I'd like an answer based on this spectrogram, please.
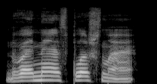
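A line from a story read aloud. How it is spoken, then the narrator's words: Muttering driver. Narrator (Russian): буркнул водитель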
